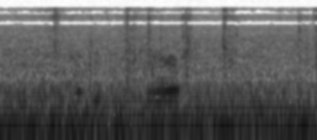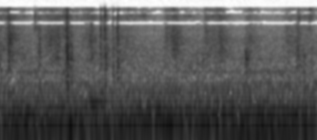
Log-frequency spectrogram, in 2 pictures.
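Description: Shop background noise: a steady low rumble with a brief bit of faint voice about one and a half seconds in and scattered light clicks.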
